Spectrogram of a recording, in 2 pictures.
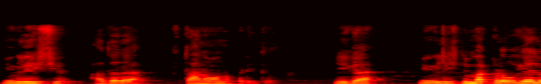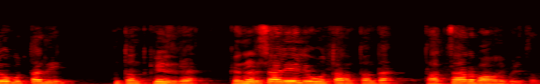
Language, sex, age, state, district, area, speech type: Kannada, male, 60+, Karnataka, Dharwad, rural, spontaneous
